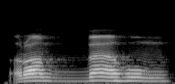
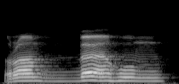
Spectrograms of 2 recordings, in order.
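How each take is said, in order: No difference in how they are said.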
